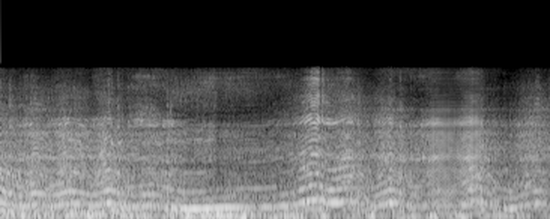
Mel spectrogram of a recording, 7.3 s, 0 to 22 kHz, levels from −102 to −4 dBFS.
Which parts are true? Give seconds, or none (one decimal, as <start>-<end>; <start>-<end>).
0.0-5.7; 6.4-7.3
